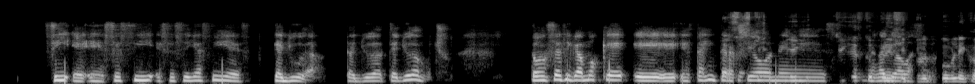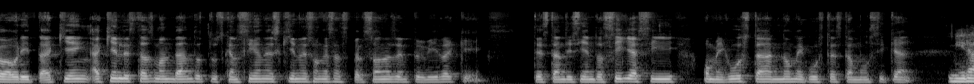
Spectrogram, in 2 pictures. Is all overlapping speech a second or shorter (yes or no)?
no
